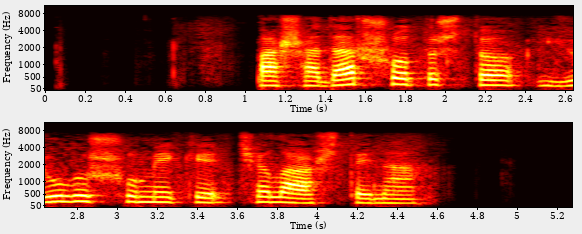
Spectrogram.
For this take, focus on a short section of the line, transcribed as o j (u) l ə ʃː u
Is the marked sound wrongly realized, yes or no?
no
